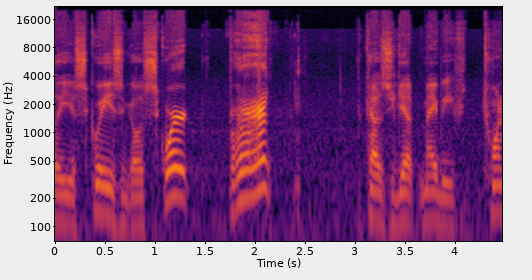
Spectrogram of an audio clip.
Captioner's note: makes rumble noise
